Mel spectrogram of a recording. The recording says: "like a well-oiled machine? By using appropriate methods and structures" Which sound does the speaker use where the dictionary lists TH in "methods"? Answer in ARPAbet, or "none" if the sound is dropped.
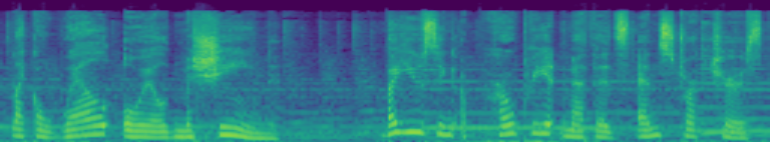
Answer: TH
